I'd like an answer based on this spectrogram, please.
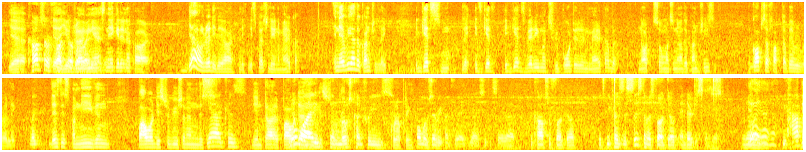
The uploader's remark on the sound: Sorry for the crappy background music and the cock in the back.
